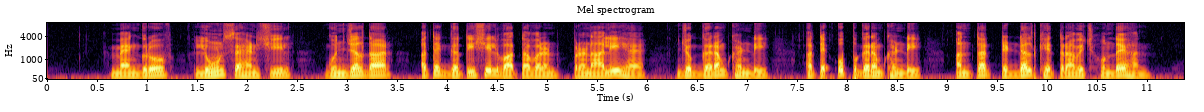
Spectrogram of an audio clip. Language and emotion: Punjabi, neutral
